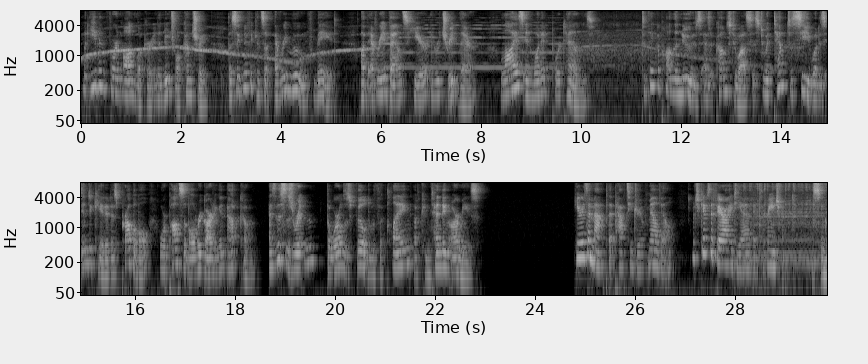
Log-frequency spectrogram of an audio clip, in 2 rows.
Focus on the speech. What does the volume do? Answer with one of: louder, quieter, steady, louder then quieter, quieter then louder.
steady.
